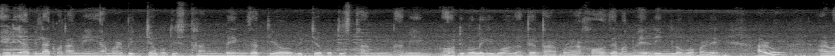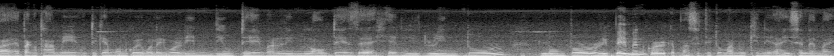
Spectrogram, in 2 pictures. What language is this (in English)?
Assamese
